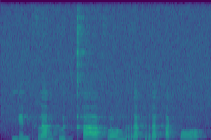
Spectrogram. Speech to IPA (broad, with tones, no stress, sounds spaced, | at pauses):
j e˦˥ n pʰ l a˧ n k l ɯ˥˩ k̚ tʰ aː˨˩ pʰ l ɔː˧ n r a˥˩ t̚ r a˥˩ t̚ ʔ a˨˩ k̚ f ɔː˦˥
